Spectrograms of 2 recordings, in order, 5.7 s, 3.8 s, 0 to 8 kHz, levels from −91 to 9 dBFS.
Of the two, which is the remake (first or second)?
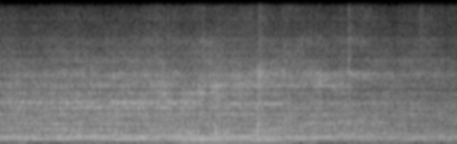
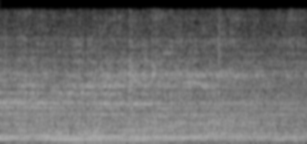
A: first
